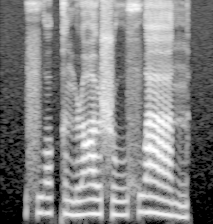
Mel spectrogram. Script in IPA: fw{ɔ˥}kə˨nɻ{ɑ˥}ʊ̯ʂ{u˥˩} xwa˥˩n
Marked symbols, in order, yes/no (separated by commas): yes, yes, no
